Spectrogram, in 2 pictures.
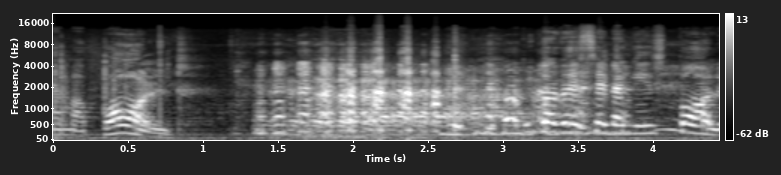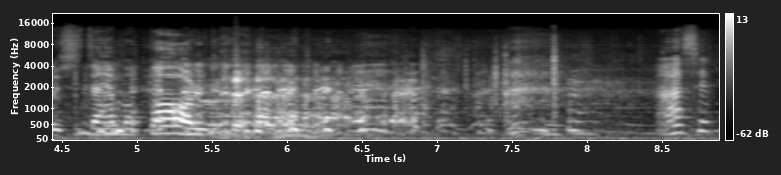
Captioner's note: laughter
